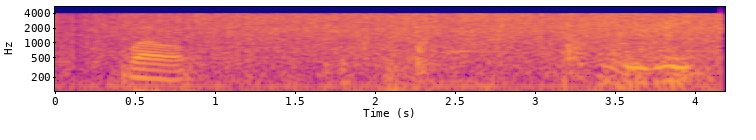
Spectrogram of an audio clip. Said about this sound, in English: So they're pulling up. They get out of the car. Listen to the cameras when they step out of the car. Listen to the flashes.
